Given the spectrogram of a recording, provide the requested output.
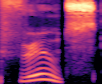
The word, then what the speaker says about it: fruit: Agora nós vamos para bine fruits and vegetables. Só um detalhe aqui que a gente tem um duas dicas de pronúncia já que é fruit. Você não vai pronunciar esse esse i, tá?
